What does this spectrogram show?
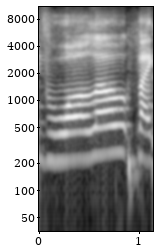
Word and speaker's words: Vuolo: So Volo. That's if you easy. say it properly, Vuolo, that's how the Italians would say it, but we say Volo.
